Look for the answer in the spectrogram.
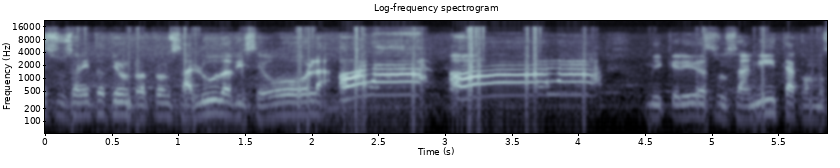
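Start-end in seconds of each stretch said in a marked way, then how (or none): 1.7-4.2 tiny squeaky voice, pitch climbing; squeaky hello. Pretend. Voicing Susanita's mouse greeting in a squeak.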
